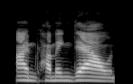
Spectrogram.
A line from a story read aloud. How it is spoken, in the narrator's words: he says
